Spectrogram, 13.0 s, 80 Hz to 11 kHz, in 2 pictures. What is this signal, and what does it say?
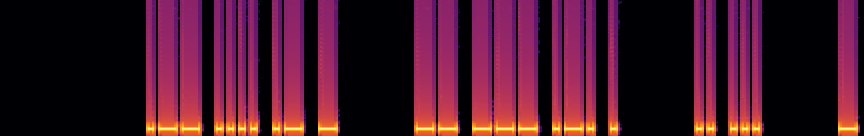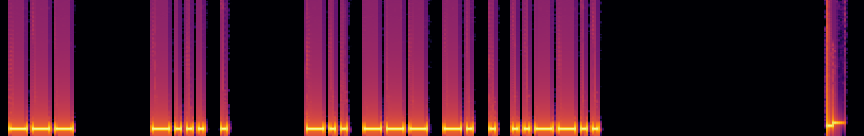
Morse code, heard as a keyed tone, about 28 wpm, 700 Hz. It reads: WHAT MORE IS TO BE DONE?
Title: 2x Word-Spacing - Sentences from Top 500 Words - 28wpm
